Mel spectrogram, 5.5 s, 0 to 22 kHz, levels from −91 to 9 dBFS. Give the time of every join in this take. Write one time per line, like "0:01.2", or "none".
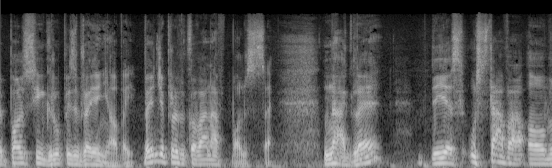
0:04.3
